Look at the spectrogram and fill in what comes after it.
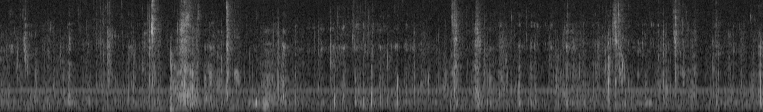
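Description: Close-miked chewing of braised chicken and rice eaten by hand: a loose run of short wet mouth clicks and smacks, a little louder about two seconds in, over a faint steady hum.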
